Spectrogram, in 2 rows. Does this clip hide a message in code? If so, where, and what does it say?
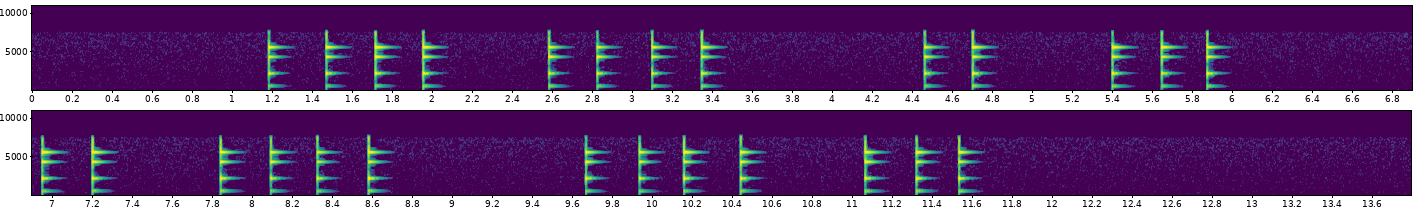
Yes: tap code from 1.2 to 11.7 s, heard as taps on a metal pipe, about 4 knocks a second. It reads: THIS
